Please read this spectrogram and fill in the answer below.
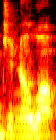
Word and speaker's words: Genoa: So today we were in Genoa, or Genova, however you prefer to pronounce it.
